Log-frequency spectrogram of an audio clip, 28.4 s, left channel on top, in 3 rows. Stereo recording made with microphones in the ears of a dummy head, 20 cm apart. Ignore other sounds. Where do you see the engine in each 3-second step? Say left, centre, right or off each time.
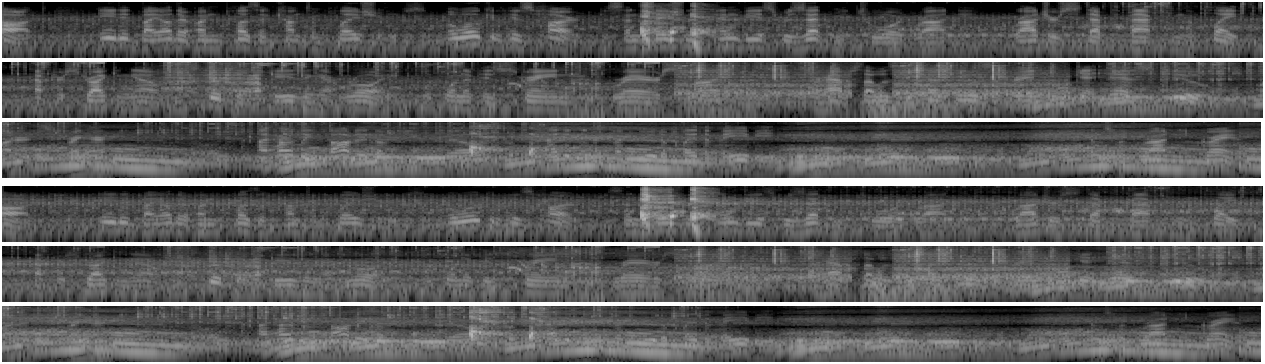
right, right, right, right, right, right, right, centre, left, left.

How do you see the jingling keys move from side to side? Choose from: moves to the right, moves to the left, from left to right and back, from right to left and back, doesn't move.
moves to the right.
